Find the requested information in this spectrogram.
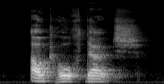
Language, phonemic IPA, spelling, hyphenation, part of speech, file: Dutch, /ˌɑut.ɦoːxˈdœy̯ts/, Oudhoogduits, Oud‧hoog‧duits, proper noun / adjective, Nl-Oudhoogduits.ogg
- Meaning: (proper noun) Old High German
